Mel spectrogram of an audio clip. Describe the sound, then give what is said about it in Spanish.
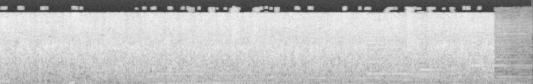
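Dense, steady applause from a crowd for a nominee, a loud continuous wash of clapping that holds for about five seconds before dropping away abruptly at the end. “Ahí nominada también mi Tony su merecido aplauso, por supuesto.”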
